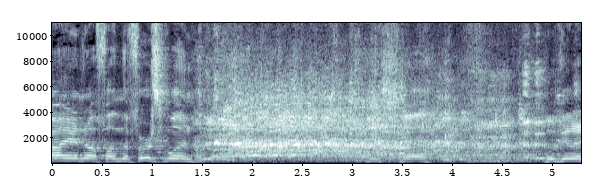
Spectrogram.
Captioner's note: audience laughing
